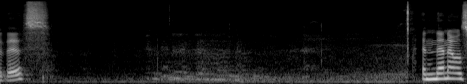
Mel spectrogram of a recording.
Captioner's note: laughter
